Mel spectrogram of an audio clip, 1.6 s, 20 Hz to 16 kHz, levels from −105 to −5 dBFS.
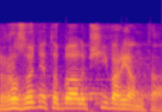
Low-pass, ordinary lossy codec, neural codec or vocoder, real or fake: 7.2 kHz; AAC, 48 kbps; none; real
